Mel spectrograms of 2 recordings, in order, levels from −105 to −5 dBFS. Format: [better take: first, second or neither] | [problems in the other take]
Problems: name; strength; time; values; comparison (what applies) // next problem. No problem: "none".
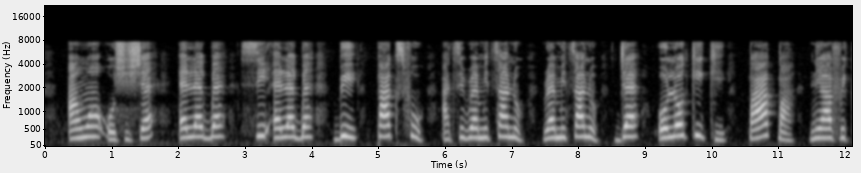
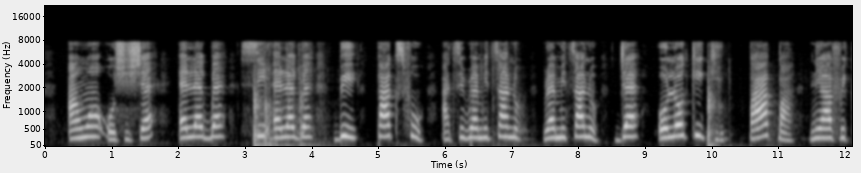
first | noise reduction (neural mask model DeepFilterNet 3)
